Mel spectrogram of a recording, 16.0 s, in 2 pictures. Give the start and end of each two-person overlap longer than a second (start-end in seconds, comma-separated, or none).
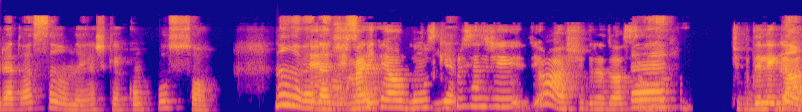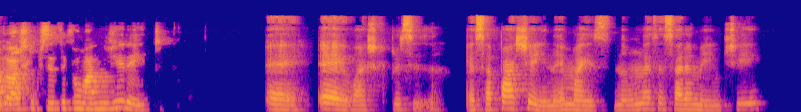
3.1-4.7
